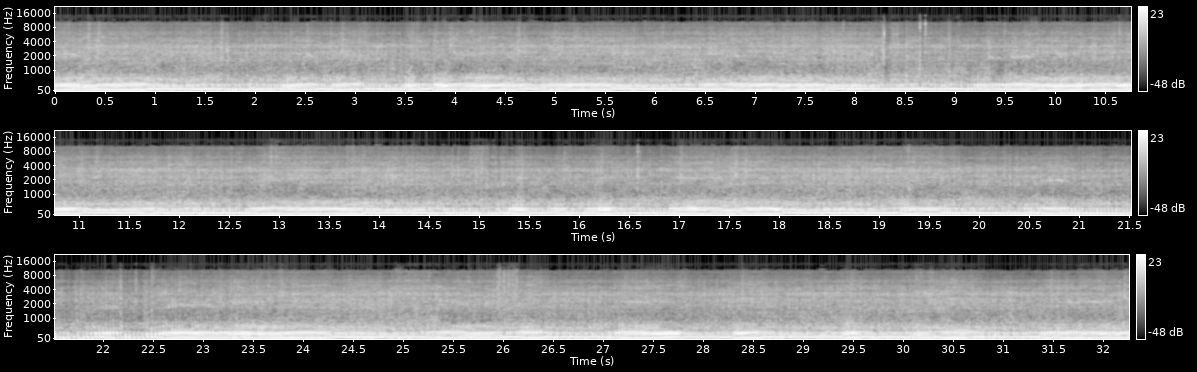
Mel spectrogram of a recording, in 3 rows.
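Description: Husqvarna 501 enduro motorcycle's single-cylinder four-stroke engine running under load, its note rising and falling over and over as the throttle is opened and eased off.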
